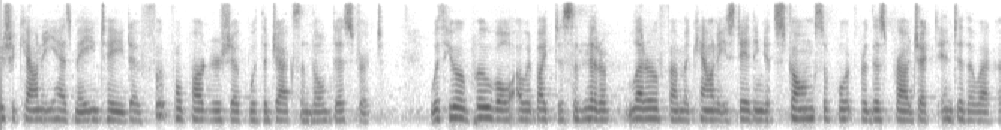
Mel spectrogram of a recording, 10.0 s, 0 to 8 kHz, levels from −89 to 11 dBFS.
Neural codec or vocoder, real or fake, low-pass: codec, 24 kHz, 0.9 kbps, WavTokenizer, medium speech release version 1; fake; 7.2 kHz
